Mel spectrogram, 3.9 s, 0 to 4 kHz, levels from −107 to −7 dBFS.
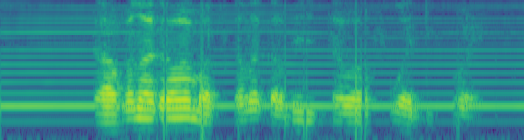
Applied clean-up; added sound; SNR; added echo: none; Bowed string instrument; 11 dB; none.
